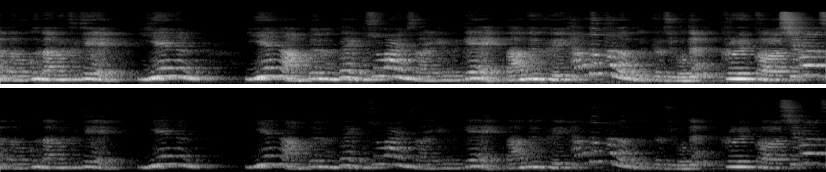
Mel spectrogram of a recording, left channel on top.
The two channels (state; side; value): quieter; right; 14.6 dB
